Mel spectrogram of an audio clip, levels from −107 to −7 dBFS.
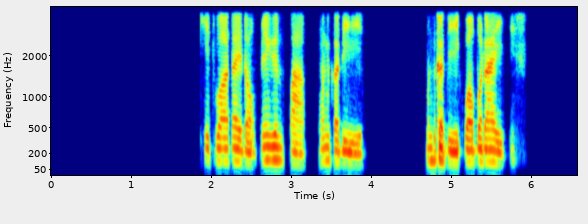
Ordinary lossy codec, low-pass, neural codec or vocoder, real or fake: none; 3.6 kHz; none; real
